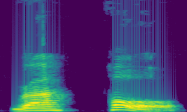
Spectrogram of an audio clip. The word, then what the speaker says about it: rapport: So, what do you think about the way he's pronouncing this at the end? Do you actually hear R sound or do you hear I don't hear the A that he has below it?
